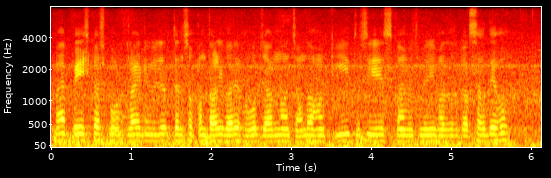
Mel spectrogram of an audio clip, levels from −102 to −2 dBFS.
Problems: constant background noise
